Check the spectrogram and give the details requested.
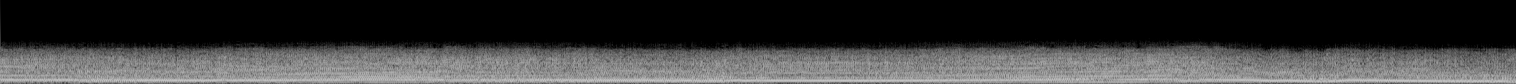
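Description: Honda CBR250R's single-cylinder engine running at steady high revs under way, heard from on the bike. About twelve seconds in, the pitch drops sharply, rises briefly and settles lower as the revs come down.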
